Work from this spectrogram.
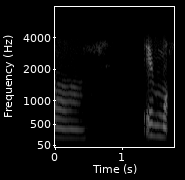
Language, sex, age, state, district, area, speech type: Assamese, female, 30-45, Assam, Sivasagar, rural, conversation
